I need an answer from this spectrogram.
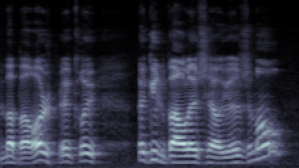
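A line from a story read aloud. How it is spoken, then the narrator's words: Exclaimed. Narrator (French): s'écria Mélenchon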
